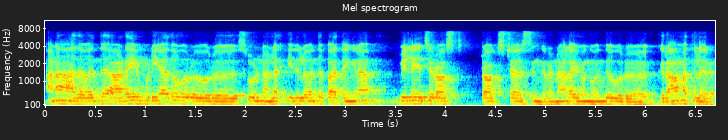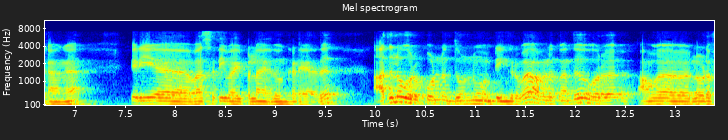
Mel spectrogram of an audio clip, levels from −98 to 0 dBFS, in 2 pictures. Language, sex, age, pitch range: Tamil, male, 20-39, 115-130 Hz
